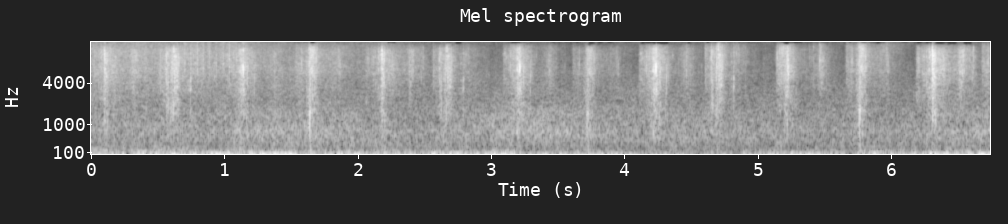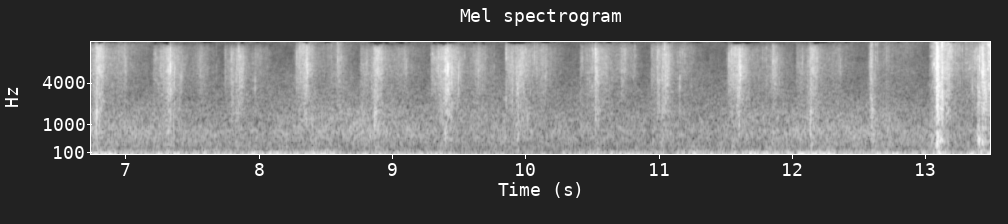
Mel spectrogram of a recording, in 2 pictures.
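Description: Footsteps crunch steadily through dry grass and brush.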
